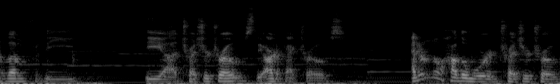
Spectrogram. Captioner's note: none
